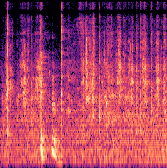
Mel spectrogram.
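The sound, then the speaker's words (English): A utensil stirs and mixes ingredients in a bowl as they are added, making scraping swishes and light clinks, with a couple of sharper knocks early on. “now what I'm going to do is I'm just going to give it a little mix here as I'm putting the ingredients in.”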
